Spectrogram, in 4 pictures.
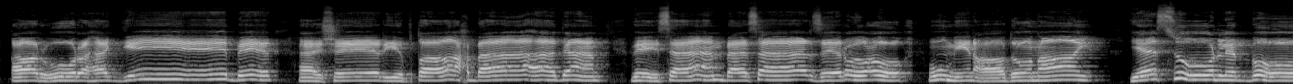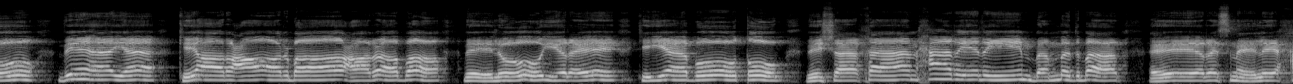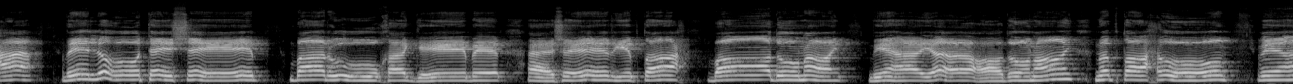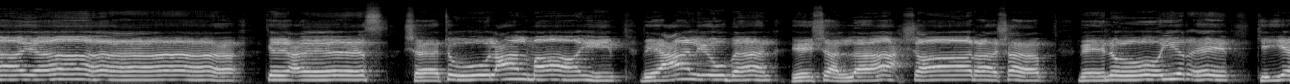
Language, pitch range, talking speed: Hebrew, 180-210 Hz, 55 wpm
